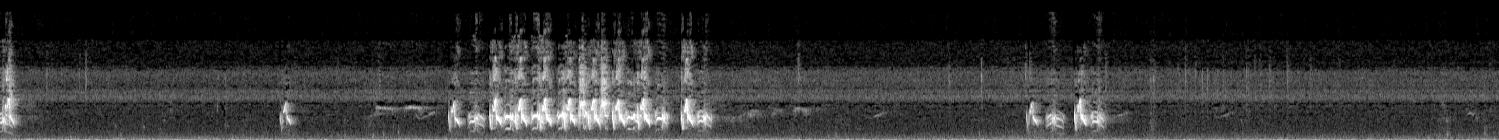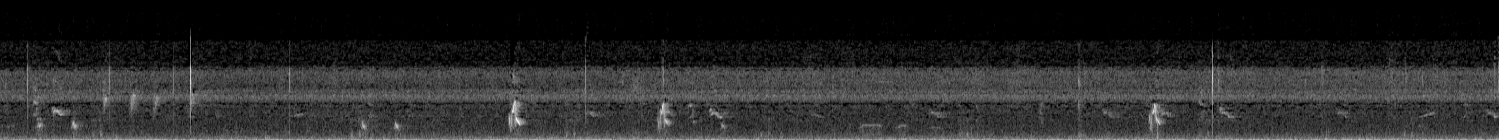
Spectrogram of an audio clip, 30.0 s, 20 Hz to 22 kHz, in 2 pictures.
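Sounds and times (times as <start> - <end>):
bird chirps: 0.0 - 0.4, 1.6 - 3.1, 3.7 - 8.9, 10.2 - 11.3, 14.4 - 16.7, 17.8 - 19.3, 20.0 - 22.4, 23.1 - 24.8, 25.4 - 27.4
steady high hiss: 0.0 - 29.9.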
